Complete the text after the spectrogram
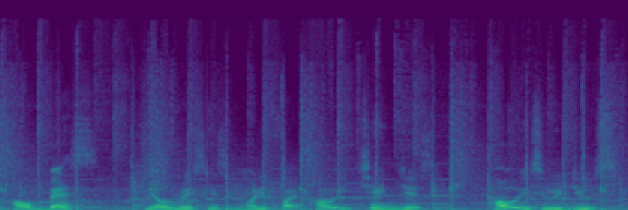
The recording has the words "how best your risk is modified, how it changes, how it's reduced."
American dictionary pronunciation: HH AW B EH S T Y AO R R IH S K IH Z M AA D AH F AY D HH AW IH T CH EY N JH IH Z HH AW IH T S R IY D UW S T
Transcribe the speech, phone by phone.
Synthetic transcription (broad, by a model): HH AW B EH S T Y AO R R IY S IH S M AA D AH F AY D HH AW IH T CH EY N JH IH S HH AW IH T S R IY D UW S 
